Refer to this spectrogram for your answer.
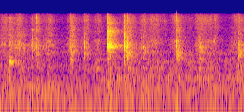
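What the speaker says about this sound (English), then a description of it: "going to try and see if we can't shave off the end here" A sharp blade scrapes and shaves at the end of a plastic pizza box separator, a run of short rasping strokes close up, some louder and crisper than others, with no talk.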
